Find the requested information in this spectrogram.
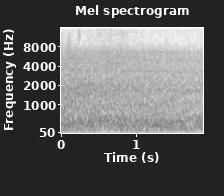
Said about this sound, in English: Oh, plane.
